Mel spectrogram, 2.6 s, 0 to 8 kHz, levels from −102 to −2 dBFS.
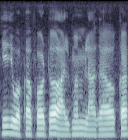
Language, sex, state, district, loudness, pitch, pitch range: Telugu, male, Andhra Pradesh, Annamaya, -16 LUFS, 130 Hz, 120-135 Hz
